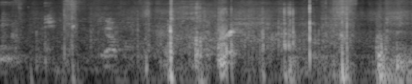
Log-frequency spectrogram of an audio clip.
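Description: A few sharp knocks and rustling from handling, mixed with brief speech.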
